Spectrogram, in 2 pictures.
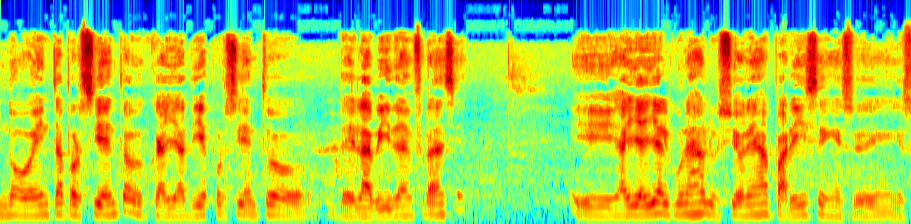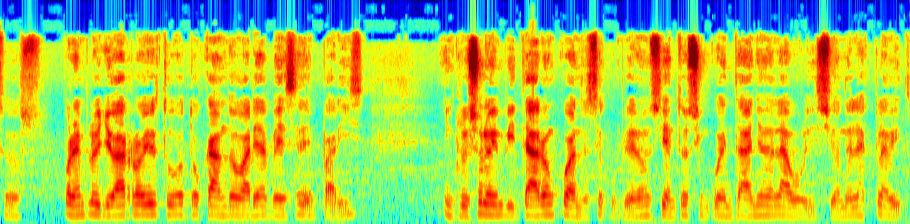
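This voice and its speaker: Rushing at a very fast pace, a man of medium pitch keeps a fairly even intonation over noticeable background noise. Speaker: writer and journalist. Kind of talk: radio interview. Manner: hesitant, many fillers and repetitions; tries to pronounce carefully, not clipped.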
